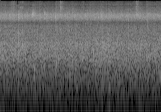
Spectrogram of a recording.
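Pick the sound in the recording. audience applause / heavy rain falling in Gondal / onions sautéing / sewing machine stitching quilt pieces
heavy rain falling in Gondal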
